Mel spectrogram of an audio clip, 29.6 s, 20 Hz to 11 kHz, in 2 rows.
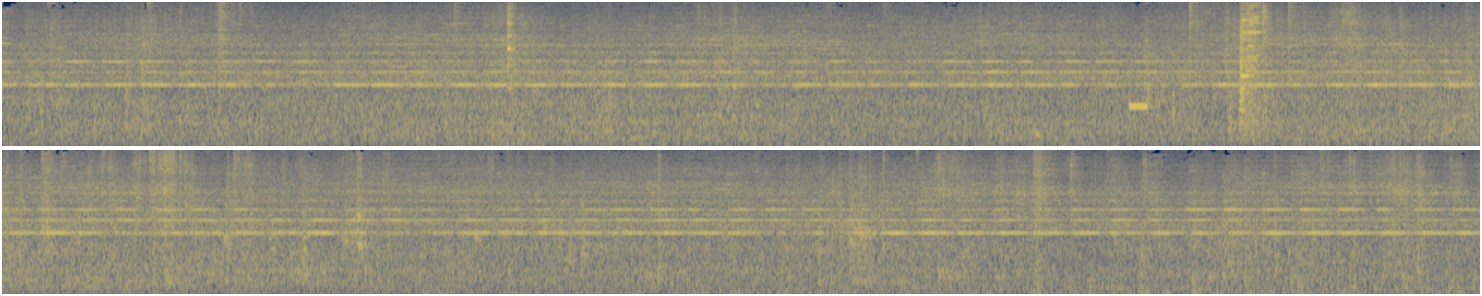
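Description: Freight train cars rolling past, tank cars and covered hoppers, the wheels rumbling and clicking, with a steady high-pitched ringing tone above. About 11 s in there is a short beep, followed a second later by a single sharp bang.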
